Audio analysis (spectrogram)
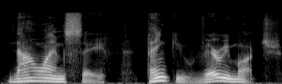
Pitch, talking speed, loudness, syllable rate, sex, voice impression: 125 Hz, 150 wpm, -17 LUFS, 3.8 syllables/s, male, masculine, middle-aged, slightly relaxed, slightly weak, slightly muffled, raspy, calm, mature, slightly friendly, wild, slightly lively, slightly kind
